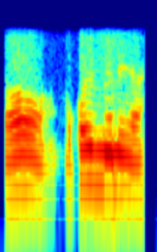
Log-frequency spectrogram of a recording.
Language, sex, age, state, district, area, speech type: Santali, male, 60+, Odisha, Mayurbhanj, rural, conversation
